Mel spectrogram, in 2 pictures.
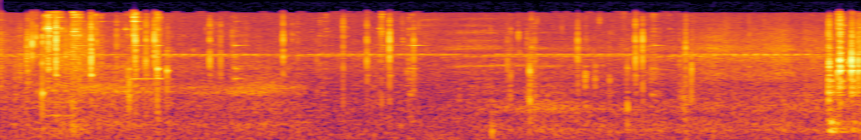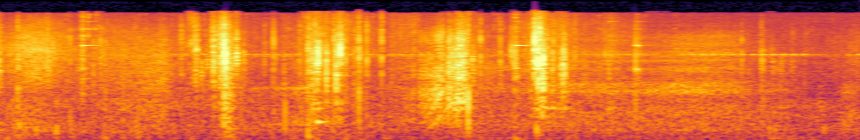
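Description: Handling noises as a just-landed crucian carp is taken in hand: short rustling scrapes and sharp clicks, bunched between about four and seven and a half seconds in, with a few faint clicks at the start.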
